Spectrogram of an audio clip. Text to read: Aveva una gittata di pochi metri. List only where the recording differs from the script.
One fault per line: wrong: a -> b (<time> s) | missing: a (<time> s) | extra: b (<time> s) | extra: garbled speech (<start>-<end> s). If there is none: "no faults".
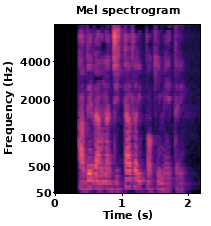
no faults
